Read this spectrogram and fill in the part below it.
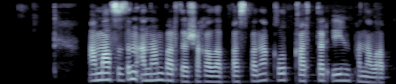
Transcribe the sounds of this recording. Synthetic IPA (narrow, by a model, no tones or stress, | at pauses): ɑmɑlˠsəzd̪ɑnʔɑnɑmbɑɾd̪əʒɑʁɑlˠɑp̚b̥ɑspɑnɑqʰəlˠəp̚qʰɑɾt̪ːɑɾʏjɪnpʰɑnɑlˠɑ̰p̚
